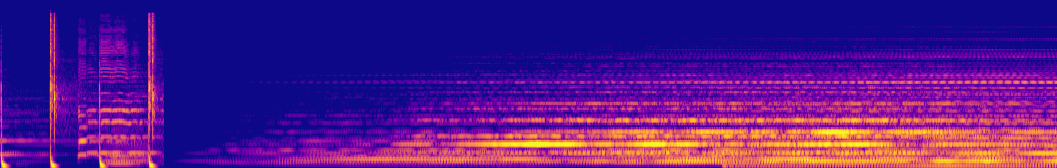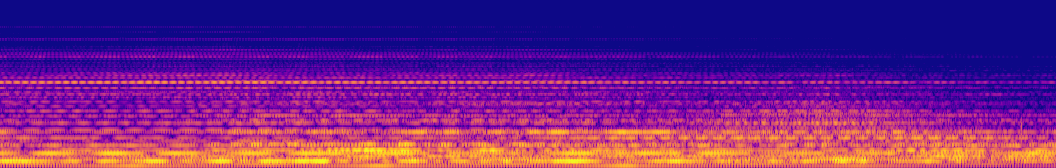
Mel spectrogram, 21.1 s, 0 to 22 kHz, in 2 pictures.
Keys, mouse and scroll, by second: 1.8 click, 4.3 scroll down 1, 6.4-7.0 scroll down 2, 9.2 scroll down 1, 9.4 scroll up 1, 9.5 scroll, 9.7 scroll down 1, 10.2 scroll down 1, 14.1-16.0 drag, 16.6 click.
